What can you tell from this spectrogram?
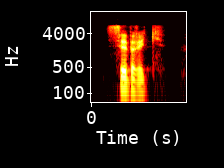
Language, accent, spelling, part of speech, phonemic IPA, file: French, France, Cédric, proper noun, /se.dʁik/, LL-Q150 (fra)-Cédric.wav
- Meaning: a male given name from English Cedric, feminine equivalent Cédrika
